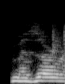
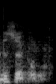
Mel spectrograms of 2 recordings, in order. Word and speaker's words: Missouri: And the state of Missouri. Missouri. I don't want to offend anyone from Missouri. That is the way they pronounce it, at least according to my father, who was born there.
